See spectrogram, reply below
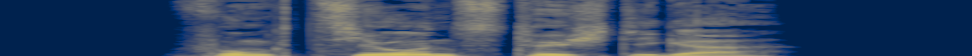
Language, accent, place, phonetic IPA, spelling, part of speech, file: German, Germany, Berlin, [fʊŋkˈt͡si̯oːnsˌtʏçtɪɡɐ], funktionstüchtiger, adjective, De-funktionstüchtiger.ogg
- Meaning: 1. comparative degree of funktionstüchtig 2. inflection of funktionstüchtig: strong/mixed nominative masculine singular 3. inflection of funktionstüchtig: strong genitive/dative feminine singular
